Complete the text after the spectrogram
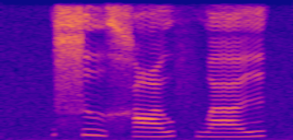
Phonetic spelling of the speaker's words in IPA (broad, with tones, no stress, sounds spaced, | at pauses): s ɹ̩˥˩ x ɑ˧˥ ʊ̯ f w a˧˥ ɪ̯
